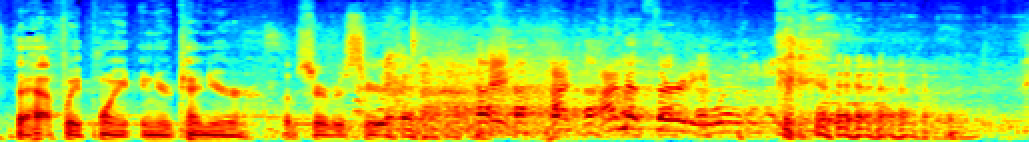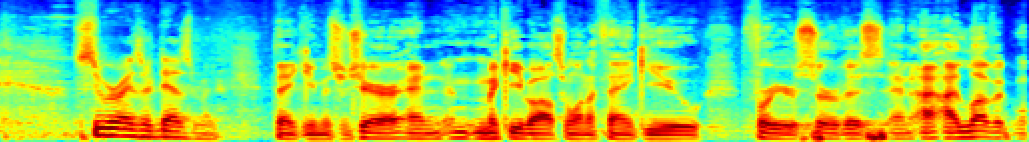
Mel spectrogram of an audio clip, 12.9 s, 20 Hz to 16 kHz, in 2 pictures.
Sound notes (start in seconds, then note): 6.5 laughter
